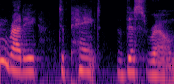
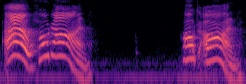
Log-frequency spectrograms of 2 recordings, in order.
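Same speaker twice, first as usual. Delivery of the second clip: surprised; 9 semitones higher, 6 dB louder, slower than usual. Real, not acted. Tech glitch during live call.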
